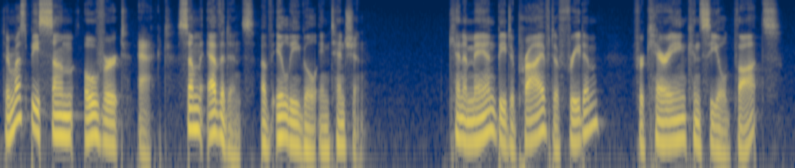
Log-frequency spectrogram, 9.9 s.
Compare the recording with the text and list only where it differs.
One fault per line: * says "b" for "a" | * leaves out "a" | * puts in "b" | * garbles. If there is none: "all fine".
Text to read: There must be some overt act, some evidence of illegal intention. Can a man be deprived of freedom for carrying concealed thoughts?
all fine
